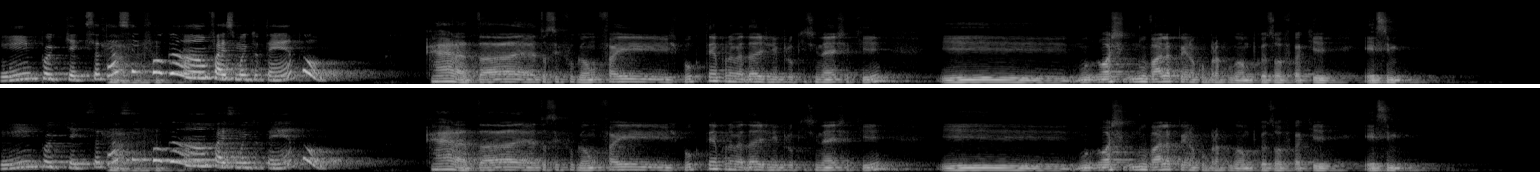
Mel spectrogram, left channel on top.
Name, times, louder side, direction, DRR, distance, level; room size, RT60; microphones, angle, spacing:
voice 1, 0.0-3.2, left 4 dB, 85° left, 10 dB, 0.5 m, -26 dB
voice 2, 1.1-1.5 4.3-8.9 9.4-13.3 13.6-14.0, left 1 dB, 15° left, 8 dB, 0.4 m, -30 dB
5.1 x 5.0 x 5.4 m, 1.4 s
head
